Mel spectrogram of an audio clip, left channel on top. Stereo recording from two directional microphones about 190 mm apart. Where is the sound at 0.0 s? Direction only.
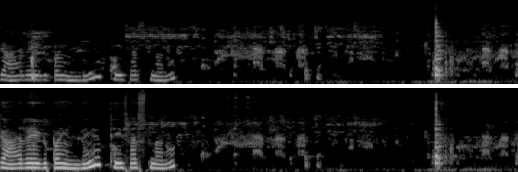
60° right (ahead or behind).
